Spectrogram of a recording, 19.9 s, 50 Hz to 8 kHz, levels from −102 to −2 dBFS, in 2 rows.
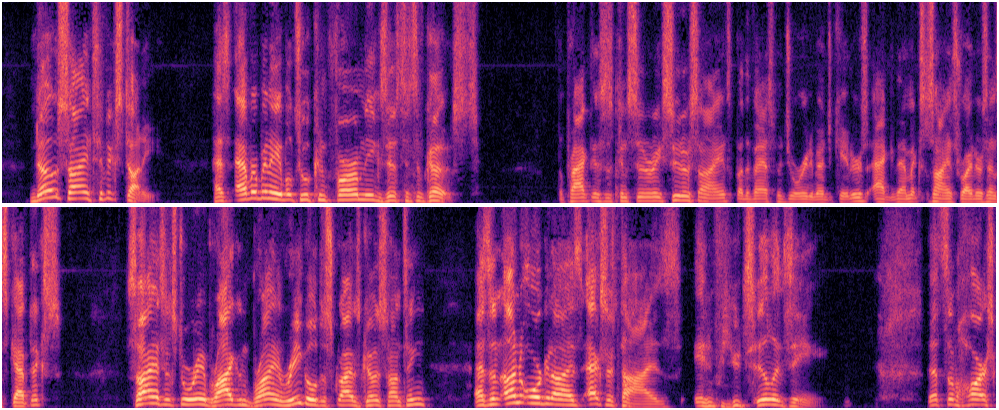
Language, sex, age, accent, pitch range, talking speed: English, male, 30-49, American, 135-200 Hz, 140 wpm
